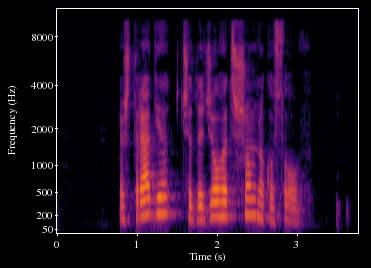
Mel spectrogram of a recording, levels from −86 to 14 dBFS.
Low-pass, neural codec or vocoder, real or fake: 9.9 kHz; vocoder, 22.05 kHz, 80 mel bands, WaveNeXt; fake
